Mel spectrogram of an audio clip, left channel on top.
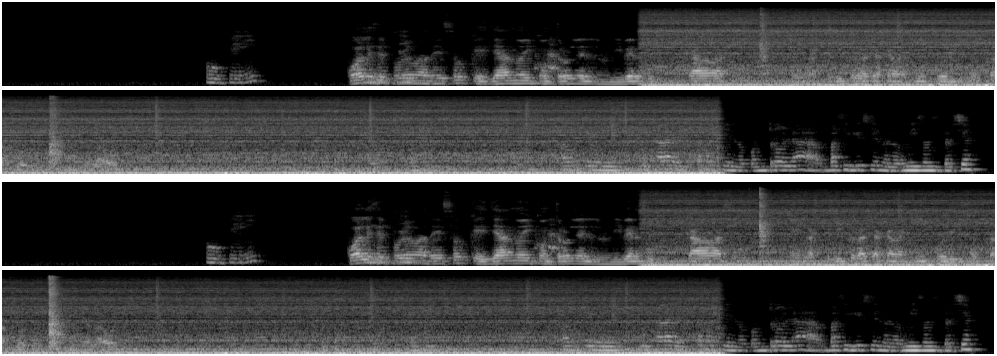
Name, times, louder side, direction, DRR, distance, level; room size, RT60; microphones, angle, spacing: voice 1, 2.0-2.6 3.6-4.1 5.4-5.6 13.3-14.3 15.5-19.6, equal, 20° left, 0.6 m, -30 dB
voice 2, 3.5-7.6 7.9-11.3, equal, 35° right, 0.7 m, -29 dB
sound 1, 6.4-17.1, equal, 55° left, 0.8 m, -21 dB
sound 2, 7.0-17.0, right 2 dB, 5° right, 1.3 m, -47 dB
sound 3, 7.4-8.3 8.6-8.9 9.2-9.8 10.1-12.0, right 6 dB, 70° right, 0.5 m, -34 dB
2.2 x 2.2 x 3.1 m
head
